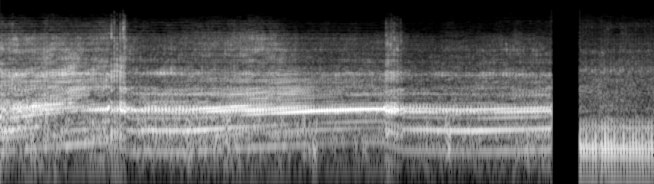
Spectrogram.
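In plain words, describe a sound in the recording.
A car engine roars loudly as the car accelerates away.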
